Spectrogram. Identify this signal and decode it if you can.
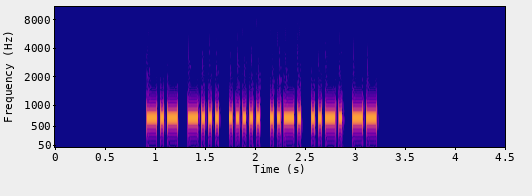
Morse code, heard as a keyed tone, about 36 wpm, 700 Hz. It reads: KB5FFM
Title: USA Call Signs - 4x Character Spacing - 35wpm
